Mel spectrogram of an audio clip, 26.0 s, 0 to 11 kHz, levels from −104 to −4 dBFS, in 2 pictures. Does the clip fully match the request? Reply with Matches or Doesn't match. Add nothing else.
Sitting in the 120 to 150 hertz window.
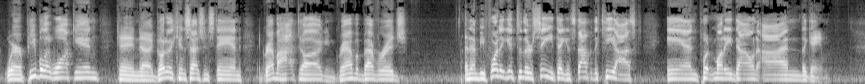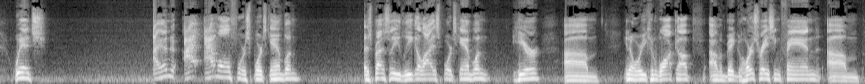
Matches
